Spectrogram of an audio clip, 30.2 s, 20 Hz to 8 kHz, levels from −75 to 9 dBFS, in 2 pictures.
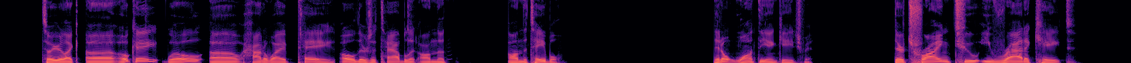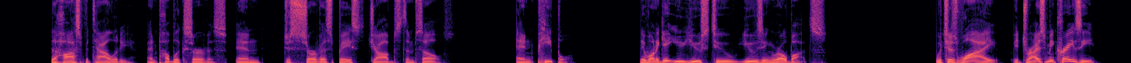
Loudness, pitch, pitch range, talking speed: -18 LUFS, 120 Hz, 100-145 Hz, 115 wpm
